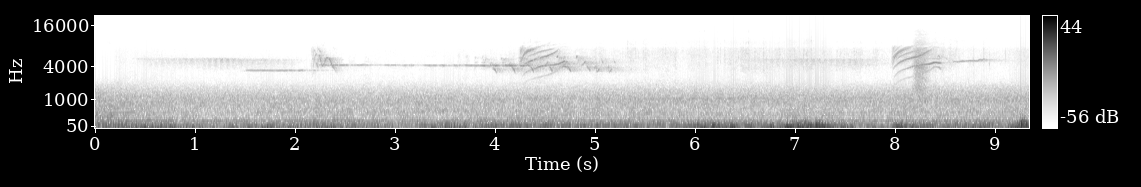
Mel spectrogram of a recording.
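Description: Small birds calling in a forest: long thin whistled notes at a few different pitches, and quick falling chirps about four seconds in and again near the end. A steady low rumble runs underneath.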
